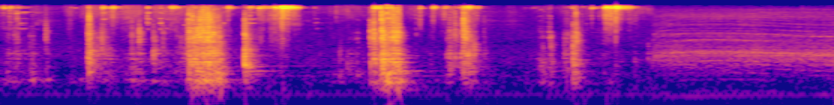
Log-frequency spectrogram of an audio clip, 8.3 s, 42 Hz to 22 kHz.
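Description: Steel rigging hardware clinking and rattling in a string of sharp metallic clatters as it is hooked onto an old truck's frame. About six and a half seconds in, it gives way to the steady whine of a Harbor Freight Badlands Apex 12,000 lb electric winch pulling under load, its pitch slowly sinking.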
